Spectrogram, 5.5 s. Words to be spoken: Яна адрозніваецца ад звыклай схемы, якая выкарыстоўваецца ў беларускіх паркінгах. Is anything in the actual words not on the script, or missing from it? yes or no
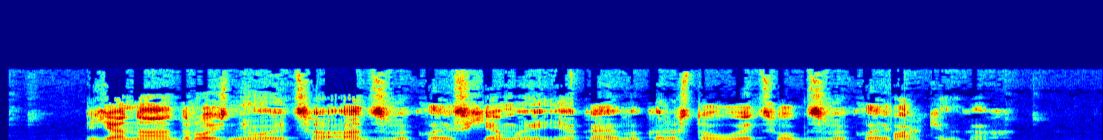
yes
